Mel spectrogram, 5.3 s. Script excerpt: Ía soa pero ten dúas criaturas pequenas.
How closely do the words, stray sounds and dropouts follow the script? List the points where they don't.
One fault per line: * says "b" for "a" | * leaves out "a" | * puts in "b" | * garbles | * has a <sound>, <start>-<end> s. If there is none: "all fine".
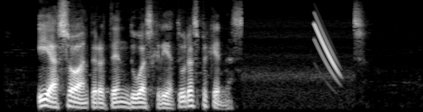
* has a chirp, 3.9-4.3 s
